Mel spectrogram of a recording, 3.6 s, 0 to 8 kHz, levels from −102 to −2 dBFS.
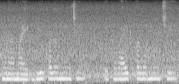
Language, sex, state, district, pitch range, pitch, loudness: Gujarati, female, Gujarat, Gandhinagar, 190-205 Hz, 200 Hz, -13 LUFS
